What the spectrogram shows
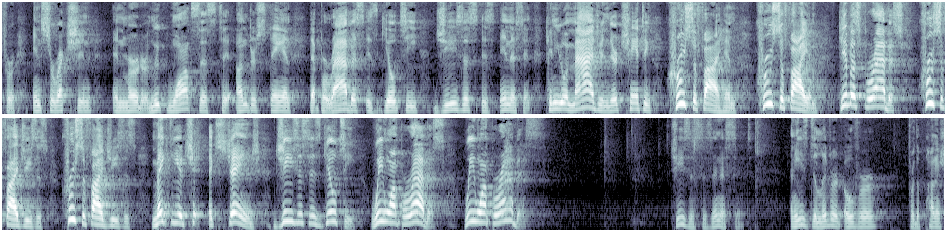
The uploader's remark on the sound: Faith Baptist Church in Hamilton, NJ.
